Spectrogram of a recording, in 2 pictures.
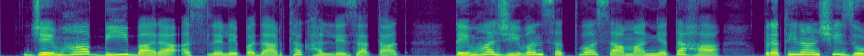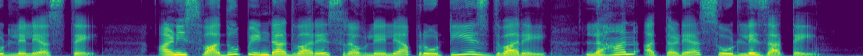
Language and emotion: Marathi, neutral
